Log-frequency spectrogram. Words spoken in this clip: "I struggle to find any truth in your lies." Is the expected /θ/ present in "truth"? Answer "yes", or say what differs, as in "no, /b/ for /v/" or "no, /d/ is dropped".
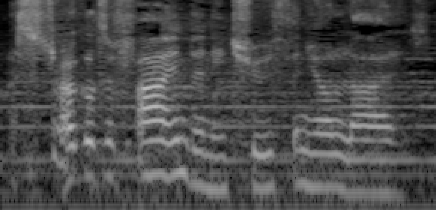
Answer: yes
